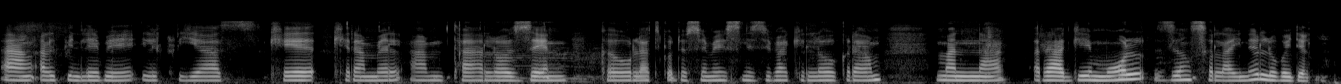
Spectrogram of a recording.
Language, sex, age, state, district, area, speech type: Bodo, female, 60+, Assam, Kokrajhar, urban, read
